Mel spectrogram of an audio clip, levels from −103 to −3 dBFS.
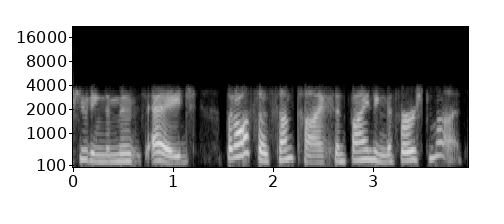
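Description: Throughout, the speech sounds narrow, slightly rough and synthetic, with plainly audible coding damage and nothing above the 250 Hz to 3.4 kHz telephone band. This is the G.729 codec, which rebuilds each frame from a vocal tract filter and a few pulses, consistent with an 8 kbit/s G.729A coder.

From 0.57 to 0.67 s, and again from 2.50 to 2.61 s, the sound smears into a buzzy tone or coloured noise that fades, and the voice stays weak or distorted for a moment after it returns. This is VoIP packet loss concealed by the speech codec: about 60 ms and then 100 ms of audio went missing, fitting roughly three and five lost packets. The decoder stretched its last pitch and filter while lowering the gain.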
